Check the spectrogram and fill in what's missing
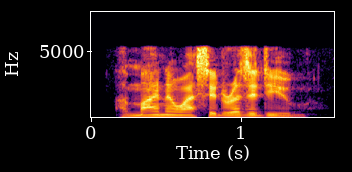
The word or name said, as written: amino acid residue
